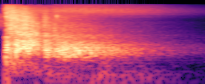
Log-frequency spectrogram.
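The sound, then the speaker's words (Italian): A single shot from a blank-firing pistol modified to fire lethal rounds, held with arms outstretched and aimed, cracks out sharply and loudly, then rings away in a long, fading echo. No one speaks. “Stringe il calcio nel pugno, tende le braccia, chiude un occhio per prendere la mira e poi fa fuoco.”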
